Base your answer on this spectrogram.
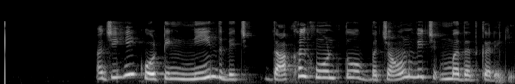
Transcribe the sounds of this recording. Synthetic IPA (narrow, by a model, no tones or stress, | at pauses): əd͡ʒiːɦikoːʈɪ̃ŋɡniːnd̪ʋɪt͡ʃ | d̪aːkʰəlfoːɳt̪õːbət͡ʃaːʊɳʋɪt͡ʃməd̪əd̪kəɾḛːɡḭː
